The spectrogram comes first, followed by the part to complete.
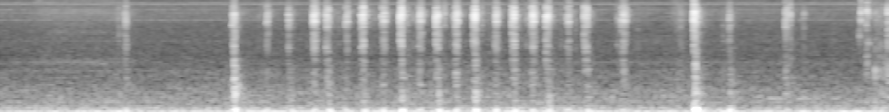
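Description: Computer keyboard typing: a few scattered keystrokes, then a quick, even run of key clicks lasting about a second and a half, and a single louder key click near the end, over a low steady hum.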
